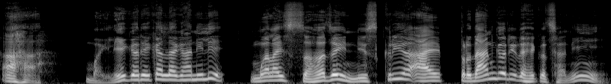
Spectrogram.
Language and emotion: Nepali, happy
